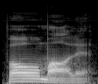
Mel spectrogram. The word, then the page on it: poo male: dialettale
